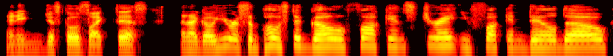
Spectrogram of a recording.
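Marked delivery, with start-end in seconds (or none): 2.1-6.1 high, raised indignant yell; retold angry yell. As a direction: tell off a driver from your window, pitch up. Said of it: "because I yelled at him".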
